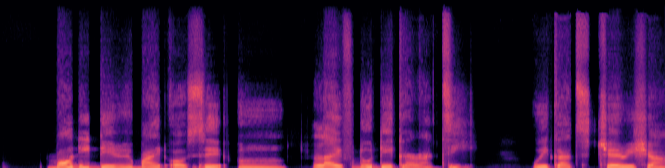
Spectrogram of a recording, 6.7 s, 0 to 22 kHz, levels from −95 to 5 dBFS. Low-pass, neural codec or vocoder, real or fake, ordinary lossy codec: none; autoencoder, 48 kHz, 32 numbers a frame, DAC-VAE, trained on Japanese speech; fake; none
